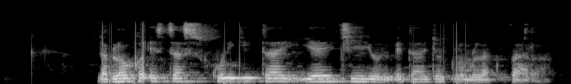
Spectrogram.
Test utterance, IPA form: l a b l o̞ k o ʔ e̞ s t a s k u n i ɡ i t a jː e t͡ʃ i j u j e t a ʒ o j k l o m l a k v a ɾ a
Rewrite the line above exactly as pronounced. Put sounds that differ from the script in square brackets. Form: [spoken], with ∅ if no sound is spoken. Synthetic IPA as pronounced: l a b l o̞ k o ʔ e̞ s t a s k u n i ɡ i t a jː e t͡ʃ i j u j e t a [d͡ʒ] o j k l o m l a k v a ɾ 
